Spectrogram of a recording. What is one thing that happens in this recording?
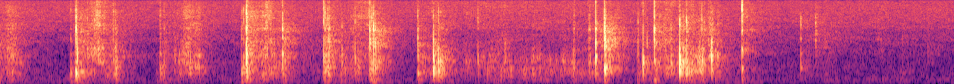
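Fingernails tap and scratch on a plastic jar lid.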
